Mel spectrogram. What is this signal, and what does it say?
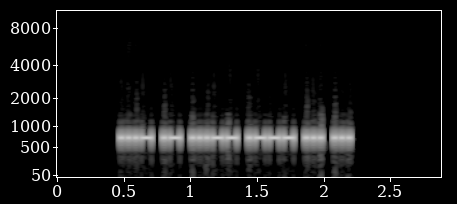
Morse code, heard as a keyed tone, about 42 wpm, 700 Hz. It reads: VA3JSS
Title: DXCC-100 Call Signs - 6 Characters - 45wpm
